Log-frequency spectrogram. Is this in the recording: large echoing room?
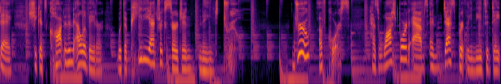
no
